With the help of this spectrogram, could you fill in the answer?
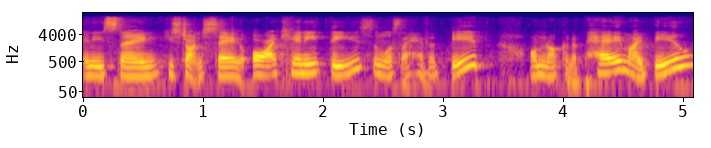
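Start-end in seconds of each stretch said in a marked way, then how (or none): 1.4-5.1 mock stubborn, pushy, insistent delivery. Retelling a customer demanding a bib for wings: imitating a pushy customer. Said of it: "he's being super pushy about it".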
